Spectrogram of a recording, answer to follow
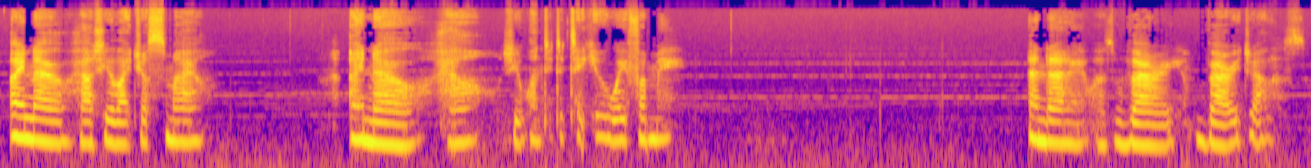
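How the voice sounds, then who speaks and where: A woman playing a possessive, jealous demon girlfriend in an intimate audio roleplay, breathy and often whispering, with condescending sweetness. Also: medium pitch. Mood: quietly menacing. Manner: slow, deliberate, sighing, condescendingly sweet.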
